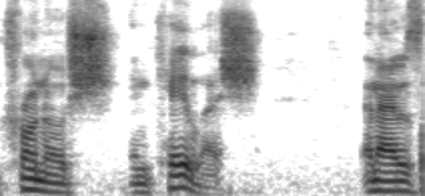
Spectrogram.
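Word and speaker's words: Qo'noS: which is interesting because Kronos is pronounced Kronosh with an SH, and Kalis is pronounced Kalesh with an SH. Klingon tends to not have the trailing S. It tends to have an SH.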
